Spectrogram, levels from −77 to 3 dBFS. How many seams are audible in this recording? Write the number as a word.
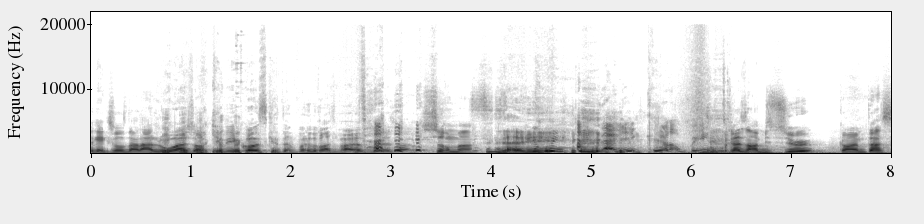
two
